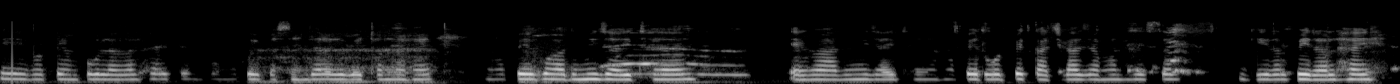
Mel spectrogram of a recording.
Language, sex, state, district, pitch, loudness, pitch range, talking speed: Magahi, female, Bihar, Gaya, 230 Hz, -23 LUFS, 225-240 Hz, 135 wpm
